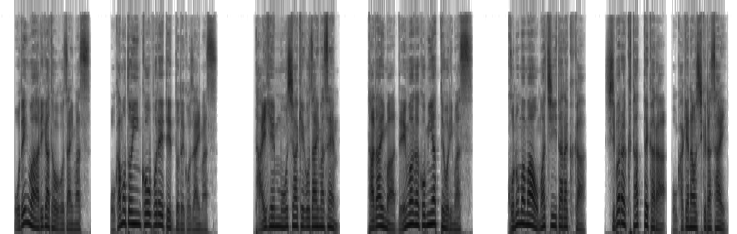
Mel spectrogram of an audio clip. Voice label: japanese male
